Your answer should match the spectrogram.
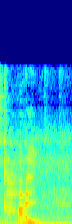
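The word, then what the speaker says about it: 칼: सो जब पाची में रियल रहता है तो उसका साउंड क्या रहेगा? ल रहेगा। राइट? सो दिस बिकम्स खाल।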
